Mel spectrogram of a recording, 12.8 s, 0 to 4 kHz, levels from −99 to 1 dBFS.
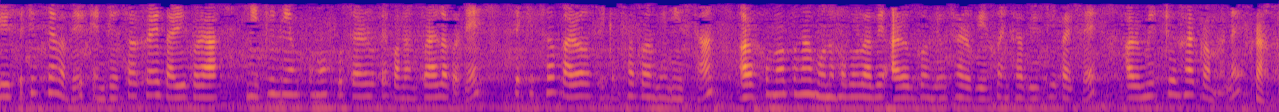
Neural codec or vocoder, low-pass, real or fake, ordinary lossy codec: codec, 24 kHz, 1.2 kbps, DualCodec; 3.6 kHz; fake; MP3, 16 kbps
